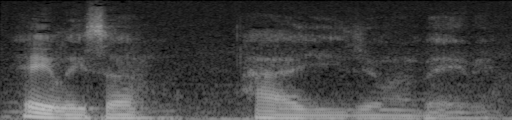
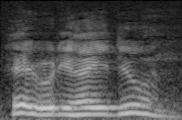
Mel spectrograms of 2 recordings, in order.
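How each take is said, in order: First: Put-on low, softening drunken come-on; boozy, low-pitched greeting, trailing softer; acted drunk. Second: Higher-pitched therapist greeting a client; perky-pitched therapist hello. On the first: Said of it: "Remember, I'm drunk as hell". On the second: Acted. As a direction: greet them up high, a little louder. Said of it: "That was my therapist".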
